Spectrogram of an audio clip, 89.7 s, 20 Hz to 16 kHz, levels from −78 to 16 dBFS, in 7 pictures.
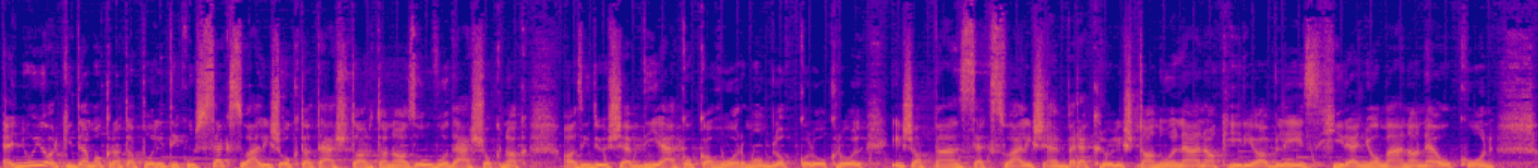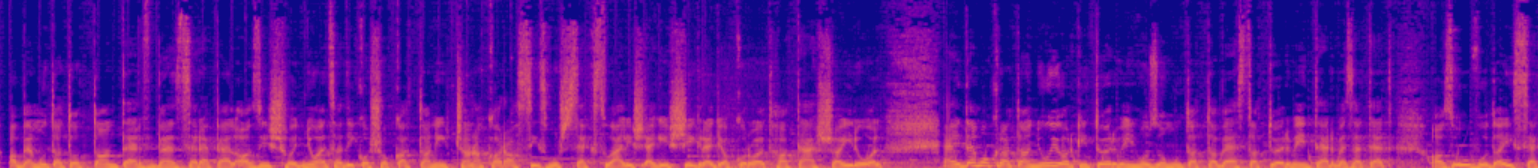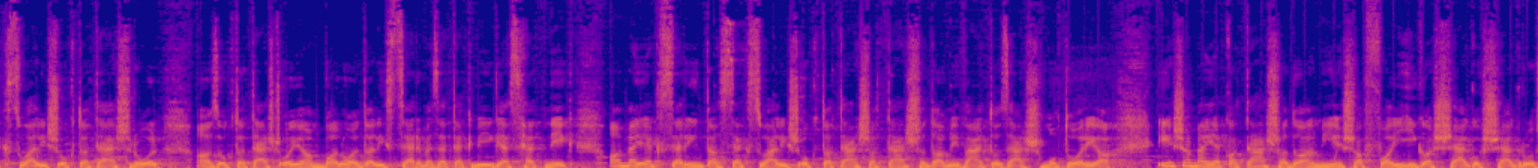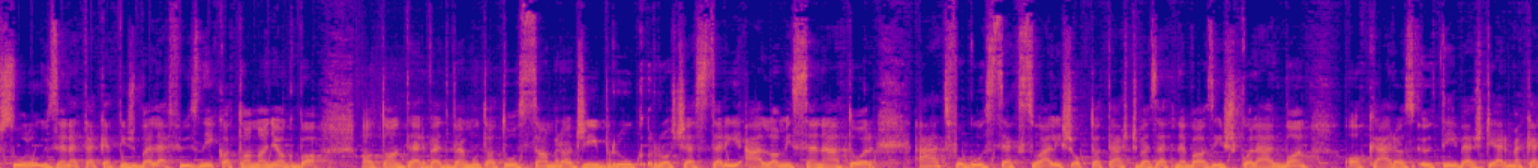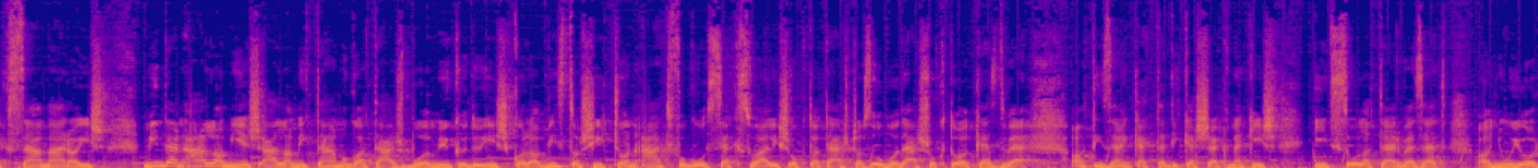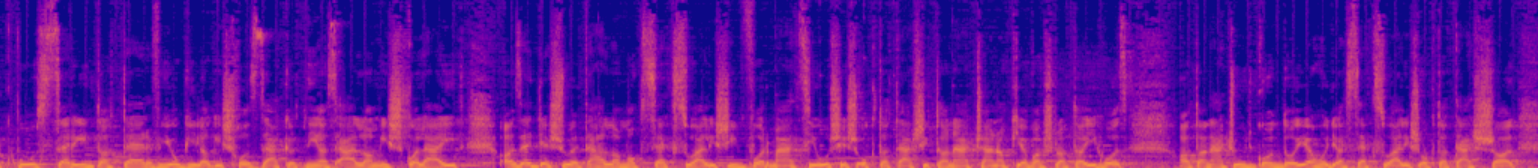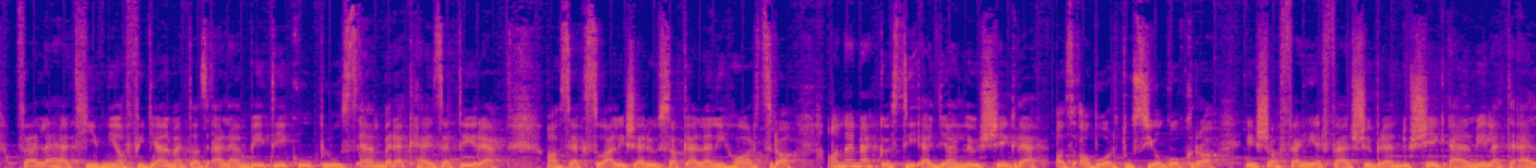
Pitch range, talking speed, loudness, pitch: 170-200 Hz, 125 wpm, -14 LUFS, 180 Hz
